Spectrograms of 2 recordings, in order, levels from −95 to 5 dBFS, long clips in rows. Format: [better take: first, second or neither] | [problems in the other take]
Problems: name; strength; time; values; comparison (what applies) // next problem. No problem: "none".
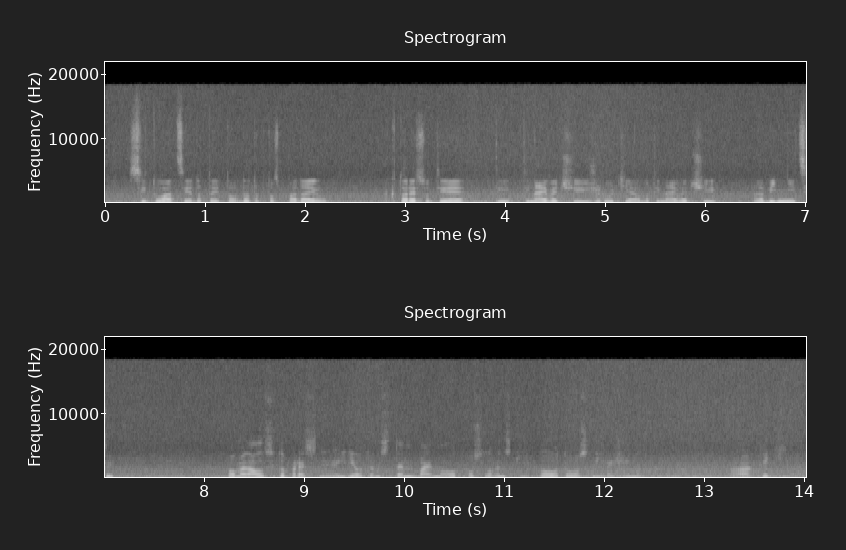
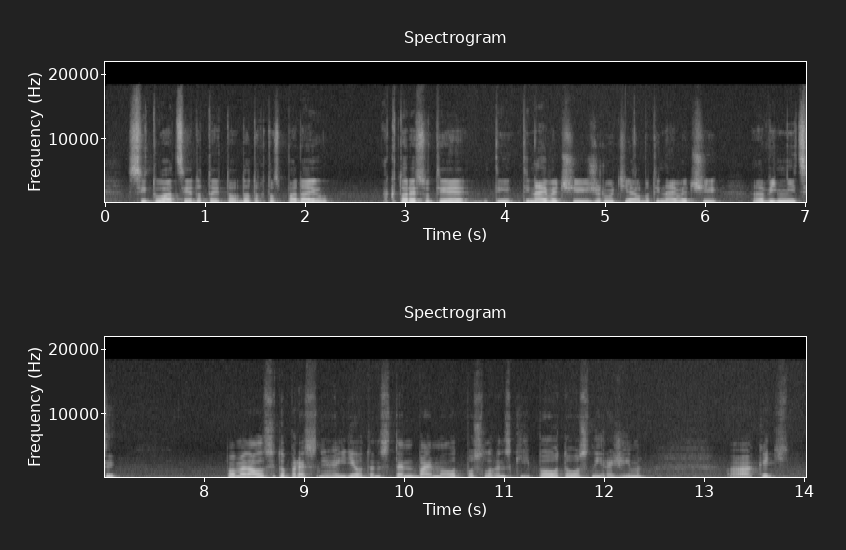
second | hiss; loud; throughout; 9 dB below the speech; faint in the second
